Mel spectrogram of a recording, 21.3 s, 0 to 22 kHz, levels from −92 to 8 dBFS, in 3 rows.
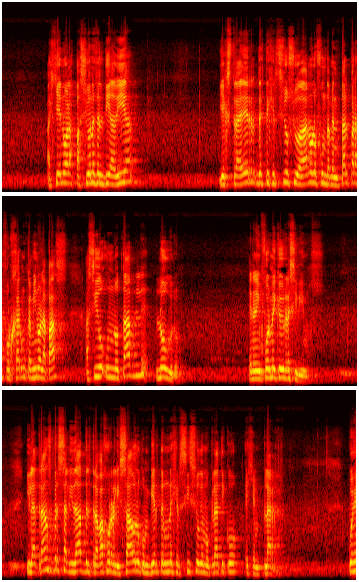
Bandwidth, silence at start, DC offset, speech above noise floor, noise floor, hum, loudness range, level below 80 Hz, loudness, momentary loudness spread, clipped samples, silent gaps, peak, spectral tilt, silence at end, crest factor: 15.5 kHz; 0.9 s; under 0.1%; 29 dB; -54 dBFS; none; 4 LU; -88 dBFS; -24 LUFS; 13 LU; under 0.1%; none; -8 dBFS; -3 dB/octave; 0 s; 18 dB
